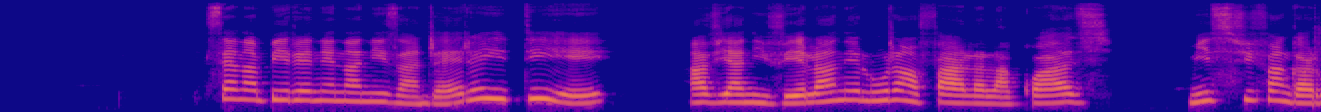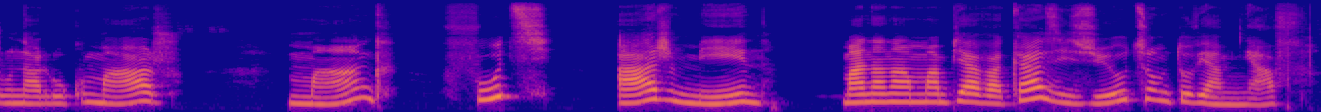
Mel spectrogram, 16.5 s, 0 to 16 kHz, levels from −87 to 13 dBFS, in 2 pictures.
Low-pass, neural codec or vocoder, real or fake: 14.4 kHz; none; real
